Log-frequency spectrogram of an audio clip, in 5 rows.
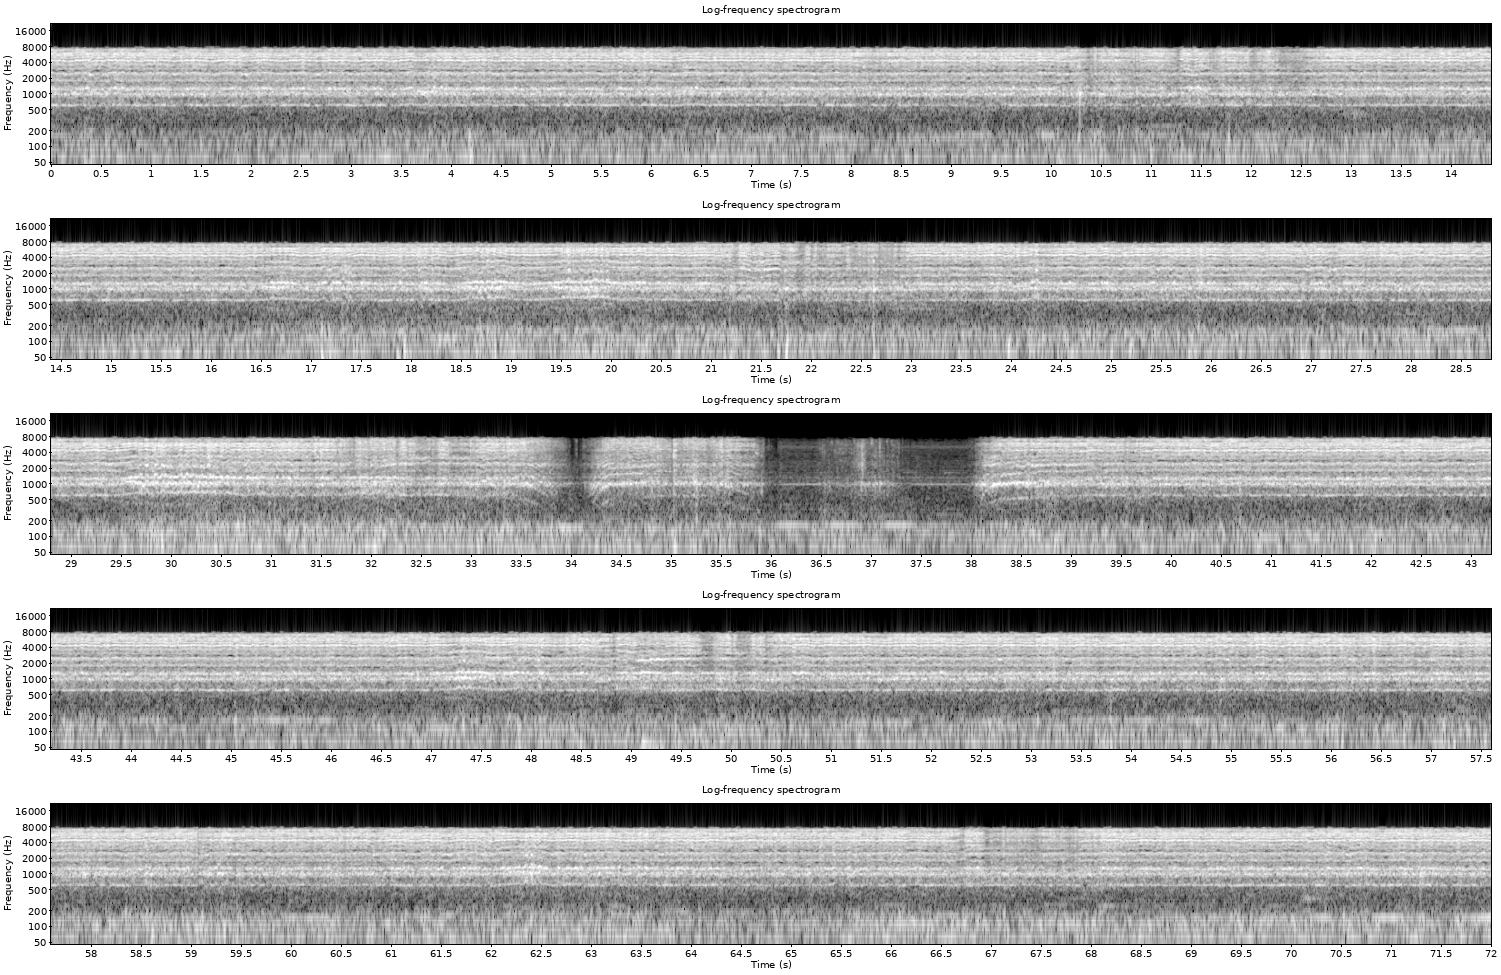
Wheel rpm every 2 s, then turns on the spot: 160, 160, 160, 160, 160, 160, 160, 160, 160, 160, 160, 160, 160, 160, 160, 160, 140, 80, 10, 120, 160, 160, 160, 160, 160, 160, 160, 160, 160, 160, 160, 160, 160, 160, 160, 160.
none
